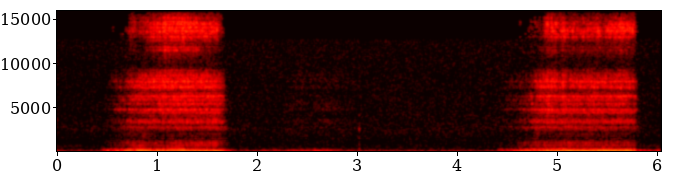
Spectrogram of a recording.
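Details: Two long, low, rattling snores on breathing in, with quiet breathing out between them; loud snoring.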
